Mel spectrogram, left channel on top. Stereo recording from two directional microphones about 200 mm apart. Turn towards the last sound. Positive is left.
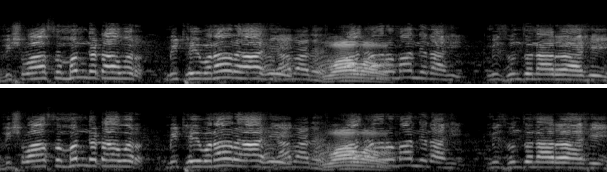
turn(degrees=20)  # may be behind; listen again after turning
